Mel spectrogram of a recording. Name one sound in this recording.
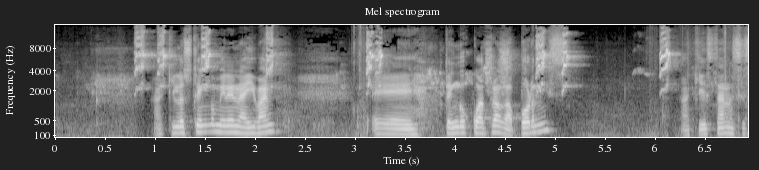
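Small parrots chirp and squawk loudly nearby.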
